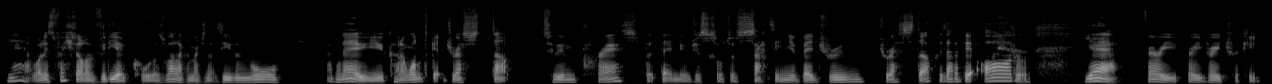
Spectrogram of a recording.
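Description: A man's voice: lowish voice, fairly quick, vocal fry, a little mellow, dry recording, studio quality. A man with a British accent chatting casually as a podcast co-host, agreeable and a little rambling. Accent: British English. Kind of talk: casual chat about a radio drama.

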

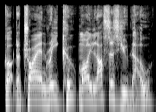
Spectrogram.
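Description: A male reader plays a blustering merchant captain in a comic fantasy audiobook. The voice sits high, sounding shifty and self-important. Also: animated, unhurried, no echo, studio quality. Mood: evasive. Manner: loud, indignant, prone to stammering when challenged.

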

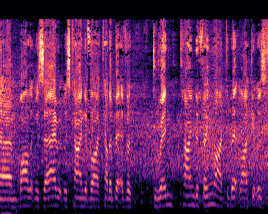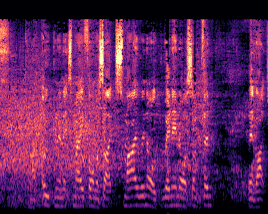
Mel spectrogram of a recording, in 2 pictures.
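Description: A young man from England, a witness recounting his experience in a halting, hesitant way, outdoors on a residential street. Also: a little high. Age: young adult. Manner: hesitant, halting, many fillers. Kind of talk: casual first-hand recounting. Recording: noisy outdoor ambience.

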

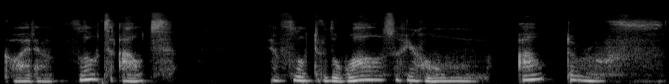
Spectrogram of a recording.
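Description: A woman leads a guided meditation in a very breathy voice that often sinks into a whisper. Her pace is very slow, with soothing, drawn-out phrases. The voice sits on the low side and has a hypnotic, repetitive flow.

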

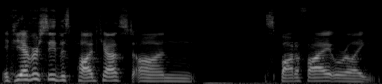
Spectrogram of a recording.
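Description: Young male co-host, rambling casual chat with loud outbursts, shared desk mic. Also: on the high side, normal speed, clean tone. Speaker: podcast co-host. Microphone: shared desk microphone.

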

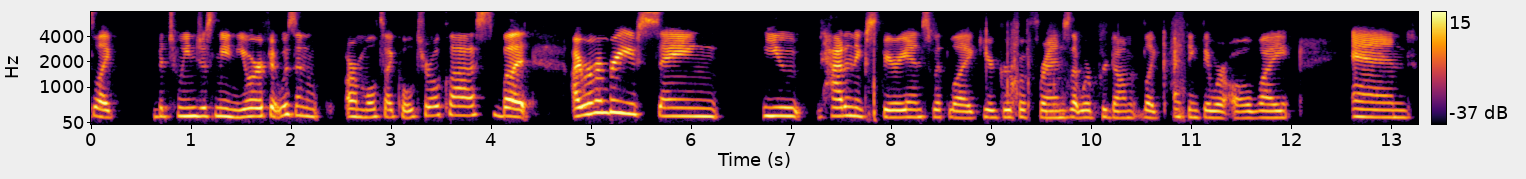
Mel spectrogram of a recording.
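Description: A woman's voice: mid-range voice, a bit bright. A young woman co-hosting a casual podcast, talking frankly and filling her speech with "like.". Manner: chatty, heavy use of "like", frank. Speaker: podcast co-host.

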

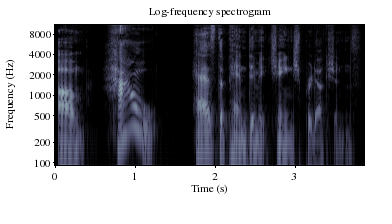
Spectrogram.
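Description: A man's voice: lowish voice, huge pitch swings, slow, fairly bright tone. A man hosting a podcast in a casual, conversational interview style. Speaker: podcast host.

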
